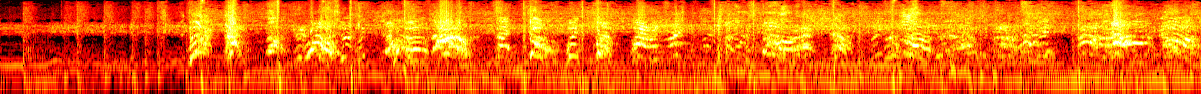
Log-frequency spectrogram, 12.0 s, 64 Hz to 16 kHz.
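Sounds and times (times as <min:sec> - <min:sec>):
background music: 0:00.0 - 0:12.0
women shouting and shrieking: 0:01.9 - 0:12.0.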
